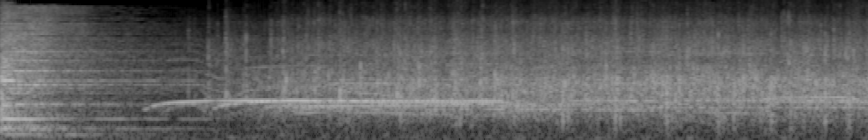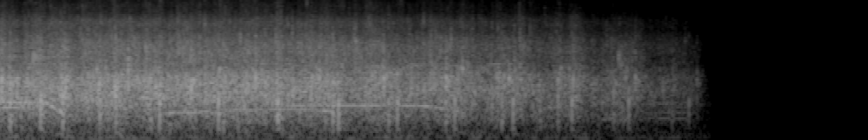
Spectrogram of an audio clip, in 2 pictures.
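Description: The music ends on a final note, then a theatre audience applauds with a few cheering shouts. The applause fades and cuts off to silence near the end.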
